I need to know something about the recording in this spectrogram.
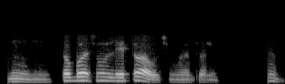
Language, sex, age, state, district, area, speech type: Gujarati, male, 30-45, Gujarat, Anand, urban, conversation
